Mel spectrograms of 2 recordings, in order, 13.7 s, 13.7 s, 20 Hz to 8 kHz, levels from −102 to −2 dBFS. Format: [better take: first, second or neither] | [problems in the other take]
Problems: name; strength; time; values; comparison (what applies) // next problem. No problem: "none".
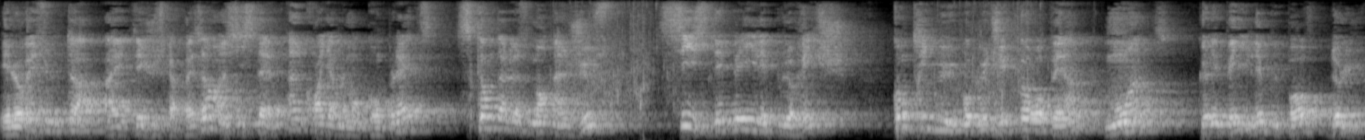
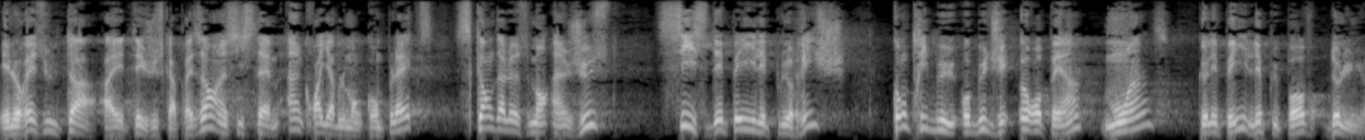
second | background sound (Bathtub (filling or washing)); 19 dB below the speech // room echo; dies away in 1 s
